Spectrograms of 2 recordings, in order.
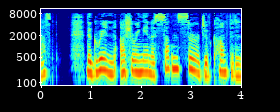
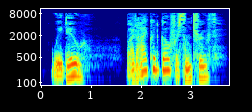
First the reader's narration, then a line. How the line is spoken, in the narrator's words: he said, his voice quiet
